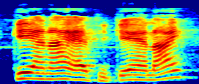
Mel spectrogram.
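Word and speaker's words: knife: उसे नहीं हुआ है नाइफ नाइफ तो यहां पे एन एन के ठीक पहले के है तो नाइफ नाइफ का उसे हुआ है ना की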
